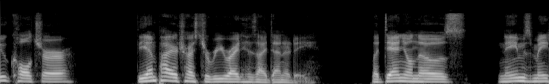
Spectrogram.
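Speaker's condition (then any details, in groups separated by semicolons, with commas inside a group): No condition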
